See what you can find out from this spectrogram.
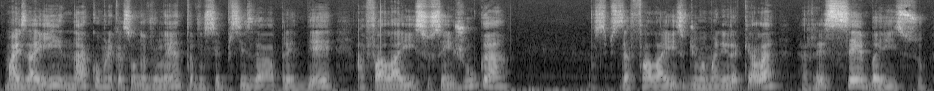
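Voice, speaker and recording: A man's voice: mid-range voice, very animated, fairly quick, a little mellow. A man teaching on a live stream, answering viewers by name and checking in often with short questions. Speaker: communication instructor.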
